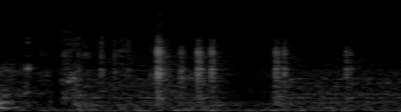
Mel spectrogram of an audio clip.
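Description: Faint, unevenly spaced light clicks of Pokémon trading cards being handled, one card slid off the front of a small stack in the hands and tucked behind the others.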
